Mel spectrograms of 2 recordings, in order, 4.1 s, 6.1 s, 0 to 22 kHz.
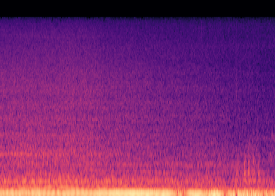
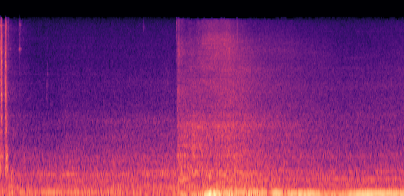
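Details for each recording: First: EFI car with P0105 code, after fuse F and relay F fixed: engine catches, runs a low rumble couple of seconds, then falters and dies; stalls right after starting, traced to fuel pump relay. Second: EFI car that cranked but would not start, code P0105; after replacing faulty fuel pump relay, starter whirs briefly, engine catches and settles into even idle, though check engine light stays on indicating remaining EMS fault.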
